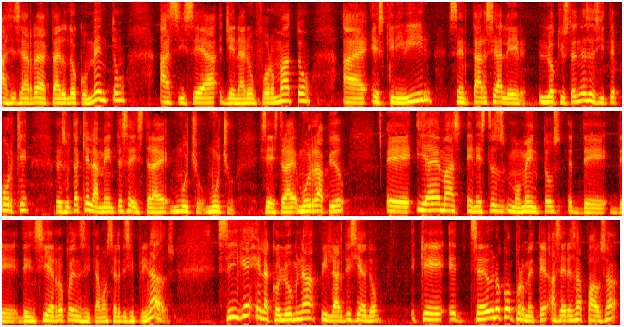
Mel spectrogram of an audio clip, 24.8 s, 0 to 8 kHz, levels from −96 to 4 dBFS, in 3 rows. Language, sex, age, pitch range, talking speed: Spanish, male, 40-59, 130-170 Hz, 150 wpm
